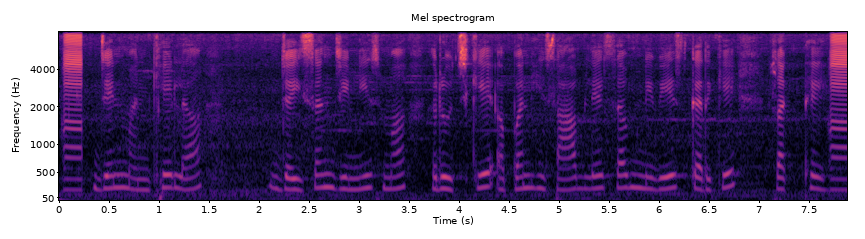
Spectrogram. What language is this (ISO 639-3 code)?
hne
